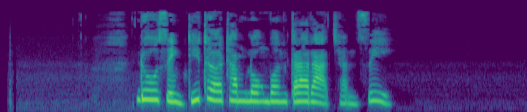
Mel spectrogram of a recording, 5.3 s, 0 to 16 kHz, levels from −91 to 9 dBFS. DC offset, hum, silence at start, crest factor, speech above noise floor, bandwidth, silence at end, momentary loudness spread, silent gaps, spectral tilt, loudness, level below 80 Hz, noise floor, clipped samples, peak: under 0.1%; 50 Hz at -50 dBFS; 1.35 s; 18 dB; 55 dB; 11.5 kHz; 1.4 s; 11 LU; none; -4 dB/octave; -18 LUFS; -70 dBFS; -72 dBFS; under 0.1%; -2 dBFS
